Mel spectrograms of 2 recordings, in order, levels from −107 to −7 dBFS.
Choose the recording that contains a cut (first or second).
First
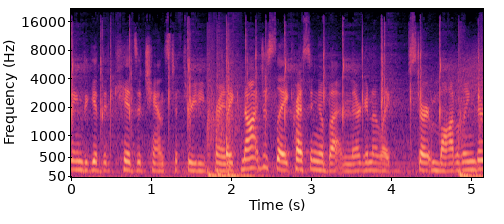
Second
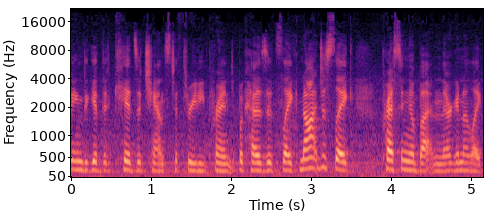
first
